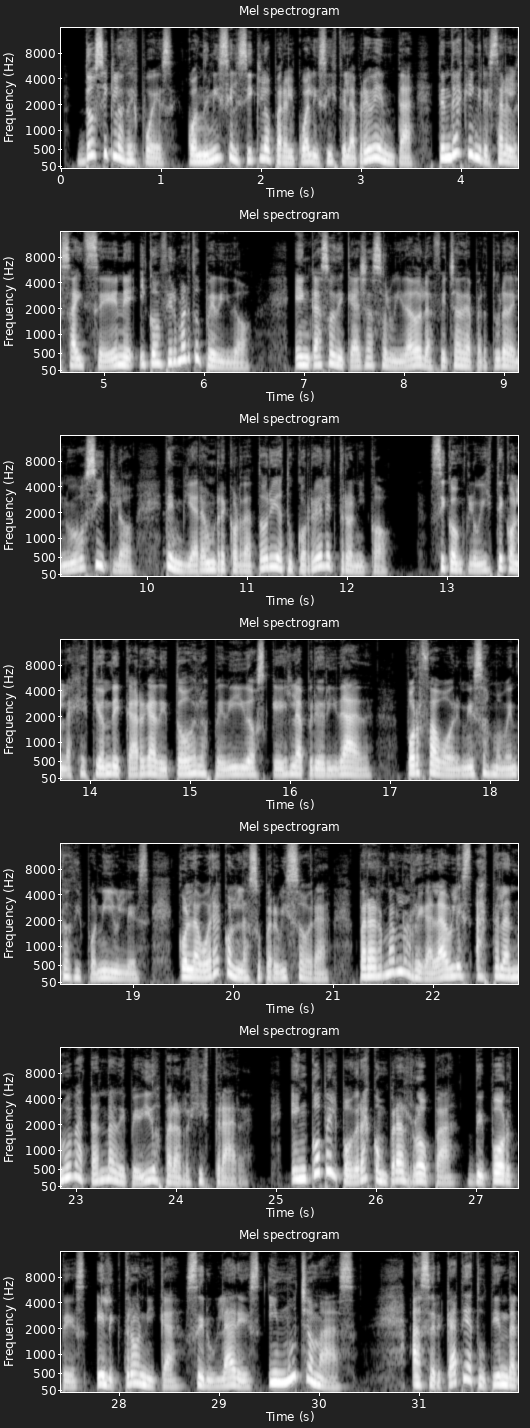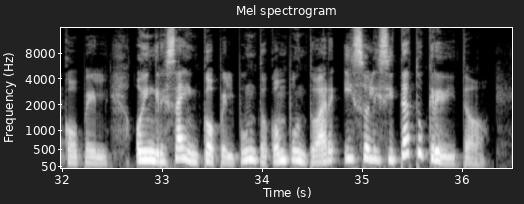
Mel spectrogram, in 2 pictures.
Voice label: spanish argentinian training e-learning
